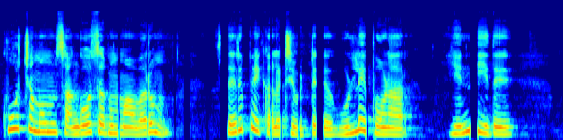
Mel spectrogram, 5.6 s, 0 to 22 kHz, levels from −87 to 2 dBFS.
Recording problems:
choppy; very; 8% of the speech affected

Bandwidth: 15 kHz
